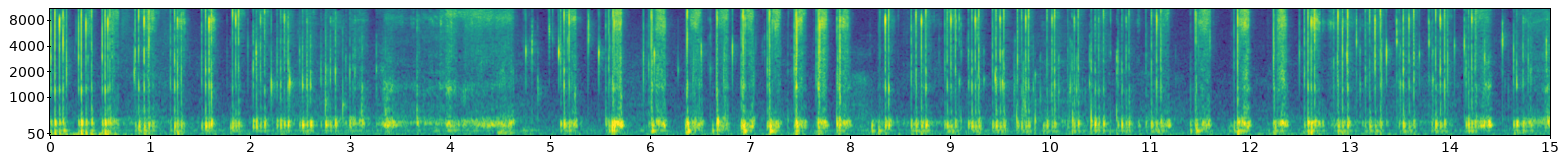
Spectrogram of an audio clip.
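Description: Long nails scratch and tap the rind of a medium hollow carved jack-o'-lantern pumpkin near the top and its carved eye. The result is a dense run of short, crisp clicks and bright scratchy rasps with a hollow, woody body and almost no ring.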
